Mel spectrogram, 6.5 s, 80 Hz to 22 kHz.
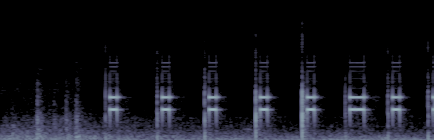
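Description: Smartphone keypad tones on speakerphone as a number is tapped in: a sharp tap, then a short two-tone beep, about every 0.7 s from about a second and a half in. Every beep is the same pair of tones, for the zero key pressed over and over.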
